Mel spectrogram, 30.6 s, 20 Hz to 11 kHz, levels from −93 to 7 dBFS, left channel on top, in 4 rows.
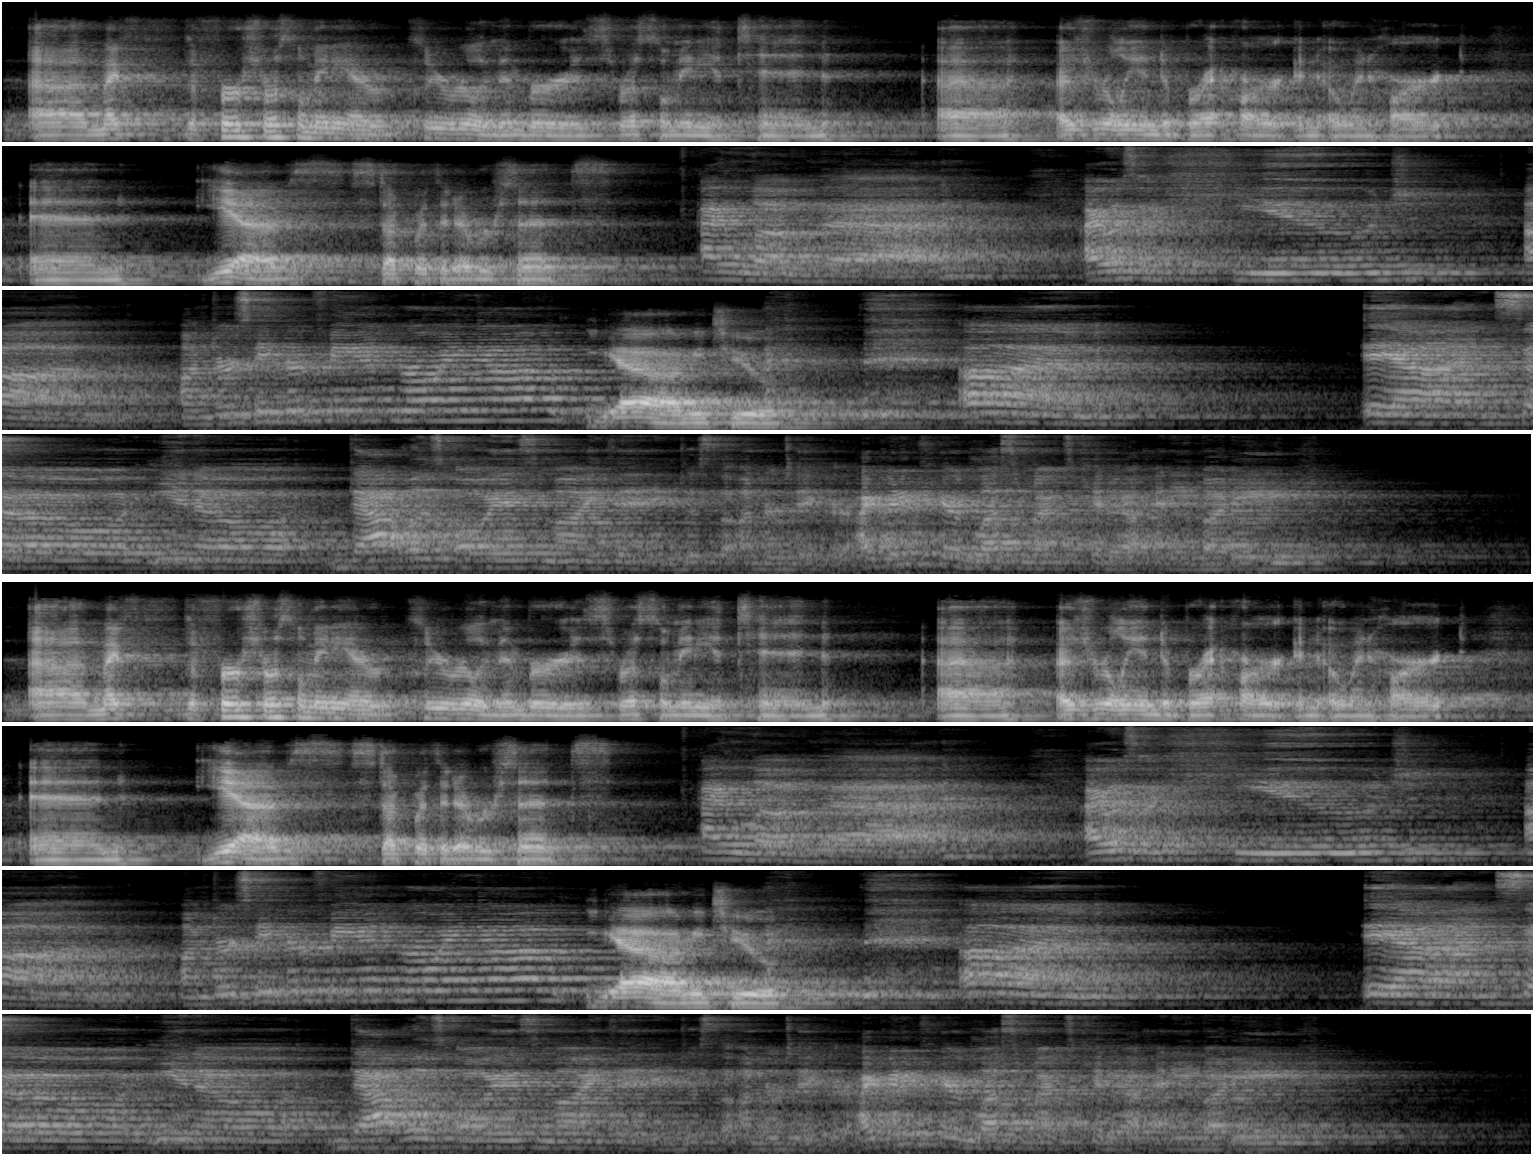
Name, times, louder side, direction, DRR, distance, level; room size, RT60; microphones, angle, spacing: voice 1, 0.1-4.2 4.7-7.2 7.8-8.3 8.6-10.7 18.2-19.2, right 2 dB, 15° right, 7 dB, 0.4 m, -24 dB
voice 2, 11.1-12.5 12.8-15.9 16.2-18.1 19.1-19.3 19.6-20.9 22.1-29.5, left 1 dB, 60° left, -3 dB, 2.1 m, -34 dB
21.0 x 8.4 x 3.8 m, 2.3 s
head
